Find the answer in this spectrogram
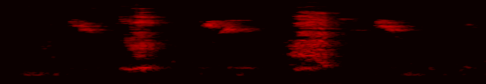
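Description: Near silence with a few faint, brief scratches from a crochet hook drawing doubled wool yarn through a stitch.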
